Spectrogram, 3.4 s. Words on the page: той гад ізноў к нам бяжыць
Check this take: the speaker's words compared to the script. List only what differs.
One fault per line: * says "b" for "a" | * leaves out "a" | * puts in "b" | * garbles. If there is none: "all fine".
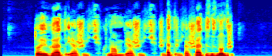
* says "бяжыць" for "ізноў"
* garbles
